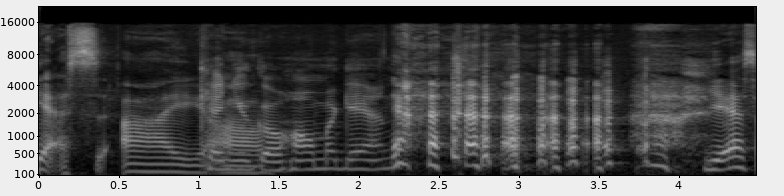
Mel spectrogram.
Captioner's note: both laughing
